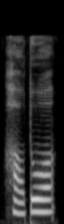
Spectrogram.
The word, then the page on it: 好多: hǎo duō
